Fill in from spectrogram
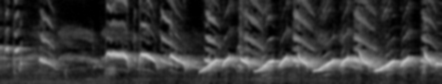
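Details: Chinese hwamei in a cage, "ngũ trường" singing: after a short quiet gap, a strong string of looping whistled notes, each sliding down and bouncing back up, rolling on roughly every half second.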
